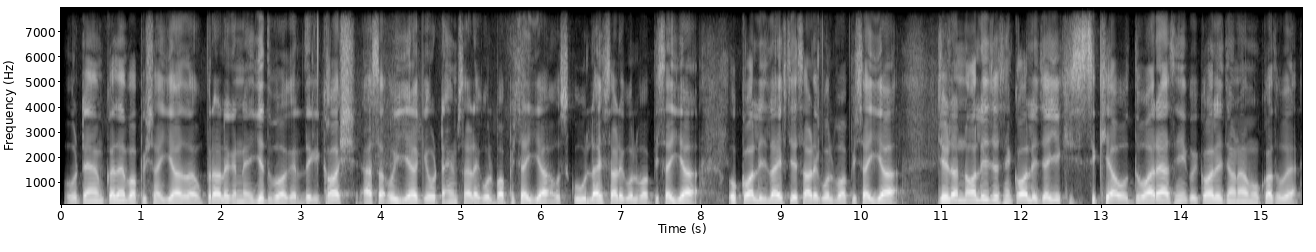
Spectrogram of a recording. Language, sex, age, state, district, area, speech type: Dogri, male, 30-45, Jammu and Kashmir, Udhampur, rural, spontaneous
